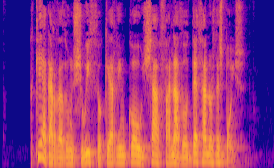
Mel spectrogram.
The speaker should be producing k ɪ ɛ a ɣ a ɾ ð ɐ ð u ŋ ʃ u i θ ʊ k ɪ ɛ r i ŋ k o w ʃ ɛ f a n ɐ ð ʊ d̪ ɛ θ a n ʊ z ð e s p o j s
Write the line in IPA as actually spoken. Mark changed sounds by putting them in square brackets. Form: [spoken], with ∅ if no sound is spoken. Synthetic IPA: k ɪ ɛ a ɣ a ɾ ð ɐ ð u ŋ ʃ u i θ ʊ k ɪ [a] r i ŋ k o w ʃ [a] f a n [a] ð ʊ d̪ ɛ θ a n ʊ z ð e s p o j s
